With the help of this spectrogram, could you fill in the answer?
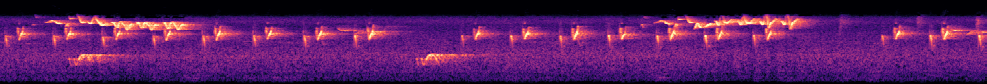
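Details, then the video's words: Chestnut-fronted shrike-babbler within a crowded run of sharp, high chipping notes, broken by two lower steady whistles and stretches of fast, dense twittering. "Tiếng chim Khướu Shrike, Khướu mỏ quặp cánh vàng"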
